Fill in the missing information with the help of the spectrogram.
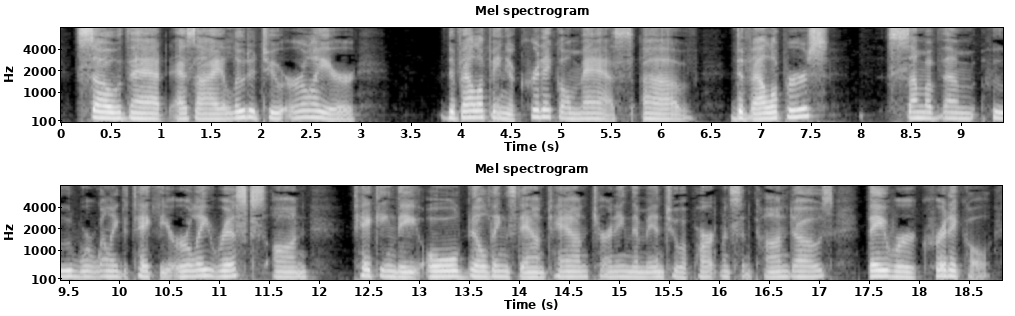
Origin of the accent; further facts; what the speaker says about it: St. Joseph, Missouri, United States; I grew up in St. Joseph, Missouri.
